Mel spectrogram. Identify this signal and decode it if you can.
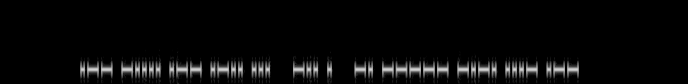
Morse code, heard as a keyed tone, about 36 wpm, 700 Hz. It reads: W6WLS DE N0CVW
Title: USA Callsign DE Callsign - 5 Characters - 35wpm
